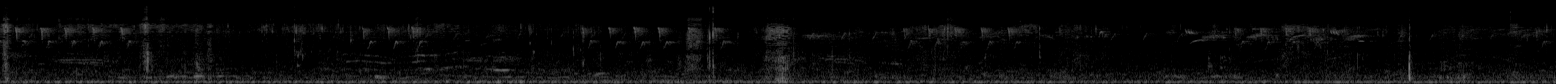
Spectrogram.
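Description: Small birds chirping in quick repeated runs, over a steady low hum, with a few sharp clicks.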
